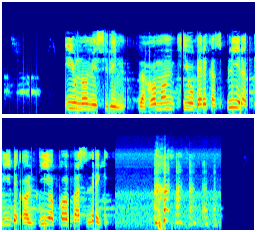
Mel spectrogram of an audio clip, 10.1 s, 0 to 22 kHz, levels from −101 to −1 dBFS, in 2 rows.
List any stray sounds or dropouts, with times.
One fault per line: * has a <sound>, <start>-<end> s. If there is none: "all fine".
* has a laugh, 8.1-9.4 s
